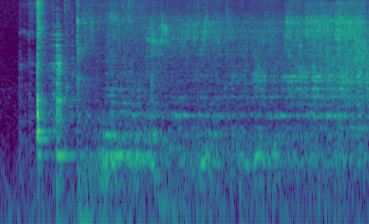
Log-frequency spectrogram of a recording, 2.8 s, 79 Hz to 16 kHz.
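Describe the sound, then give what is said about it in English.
An antique toilet dating to 1895, shown as a museum exhibit, flushes: a sharp clunk of the handle, then a loud, steady rush of swirling water that keeps churning without letting up. “This antique toilet dating to 1895. Does it still flush?”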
